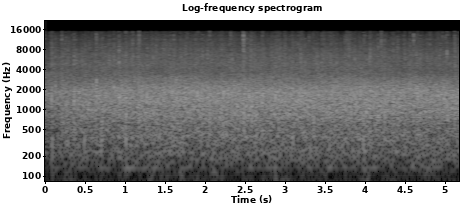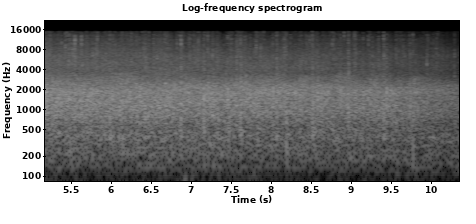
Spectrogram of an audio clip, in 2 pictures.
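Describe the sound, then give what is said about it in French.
Sustained applause from an audience at a prize-giving ceremony as the prize winners stand: a dense, steady wash of many hands clapping at a strong, even level for about ten seconds before easing slightly at the end, with no talking. “Je demande aux lauréats de se lever et je vous demande de les applaudir.”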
